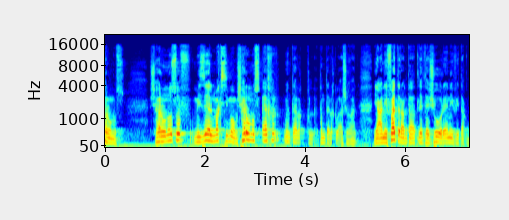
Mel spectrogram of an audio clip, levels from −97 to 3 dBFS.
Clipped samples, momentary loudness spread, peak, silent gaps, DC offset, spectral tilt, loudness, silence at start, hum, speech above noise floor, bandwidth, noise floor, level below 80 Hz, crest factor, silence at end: under 0.1%; 18 LU; -4 dBFS; none; under 0.1%; -6 dB/octave; -27 LUFS; 0 s; none; 25 dB; 15.5 kHz; -53 dBFS; -50 dBFS; 24 dB; 0 s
